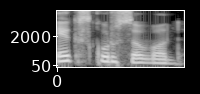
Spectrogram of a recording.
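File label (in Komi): "экскурсовод", Komi, female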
